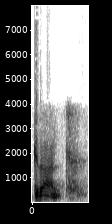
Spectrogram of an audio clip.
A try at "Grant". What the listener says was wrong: He's emphasising the A. You said grunt.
